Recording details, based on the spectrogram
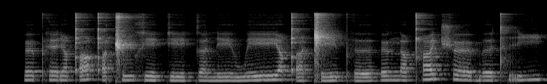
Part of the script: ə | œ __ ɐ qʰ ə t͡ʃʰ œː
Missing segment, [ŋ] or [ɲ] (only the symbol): ŋ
